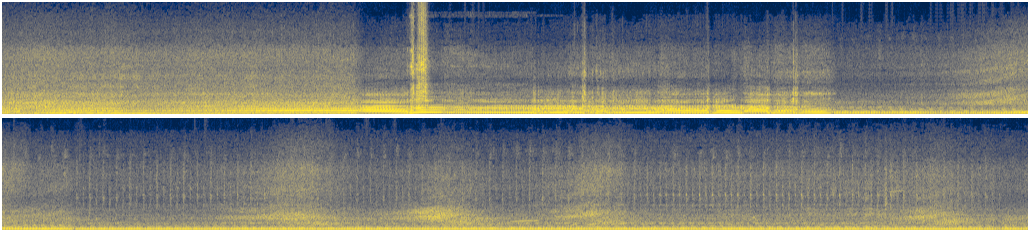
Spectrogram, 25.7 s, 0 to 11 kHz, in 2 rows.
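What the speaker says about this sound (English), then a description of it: "the car is like misfiring and sputtering" A 1000+ HP Hellcat car engine idles roughly, misfiring and sputtering with a loud, uneven chug; a rising rev opens the sequence before it settles into a steady, stumbling idle heard up close.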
